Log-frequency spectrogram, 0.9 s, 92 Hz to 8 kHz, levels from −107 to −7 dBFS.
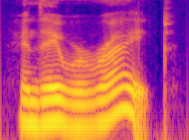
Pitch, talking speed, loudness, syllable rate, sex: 170 Hz, 255 wpm, -15 LUFS, 6.8 syllables/s, female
